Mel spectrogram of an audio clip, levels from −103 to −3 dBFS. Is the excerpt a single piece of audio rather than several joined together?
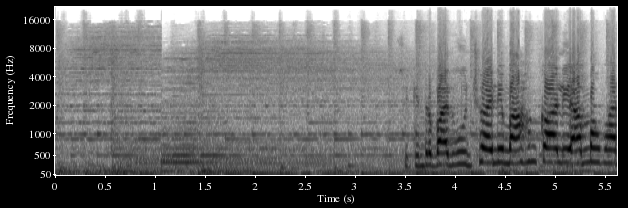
yes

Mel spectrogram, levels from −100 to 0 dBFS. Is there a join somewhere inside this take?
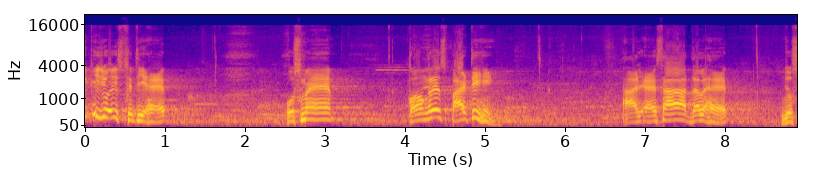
no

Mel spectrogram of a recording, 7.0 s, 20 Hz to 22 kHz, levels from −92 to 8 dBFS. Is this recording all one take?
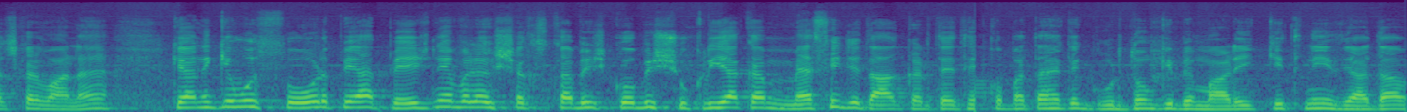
no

